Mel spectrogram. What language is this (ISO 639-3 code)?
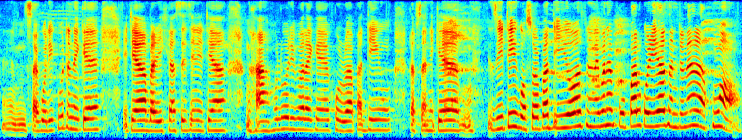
asm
